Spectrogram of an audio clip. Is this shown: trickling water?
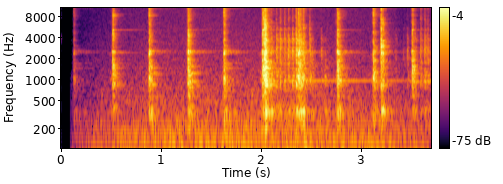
no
